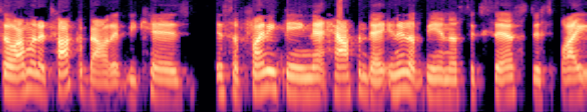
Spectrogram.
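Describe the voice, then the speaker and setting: In a Southern US accent, the speaker talks at a moderate pace. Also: woman. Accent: Southern US (Georgia). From US South, Atlanta, Georgia. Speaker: public health nurse leader. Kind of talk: conference presentation.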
